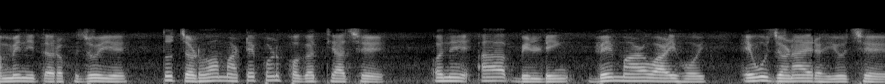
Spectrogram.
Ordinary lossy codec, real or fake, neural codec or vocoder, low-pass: AAC, 24 kbps; real; none; 5.4 kHz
